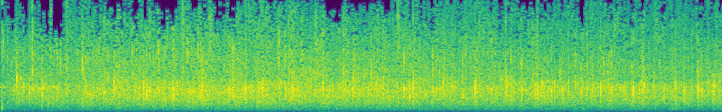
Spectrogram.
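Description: Studio audience applause welcoming a guest onto a show: steady, dense clapping that holds at an even loudness for about seven seconds, with no voices over it.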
